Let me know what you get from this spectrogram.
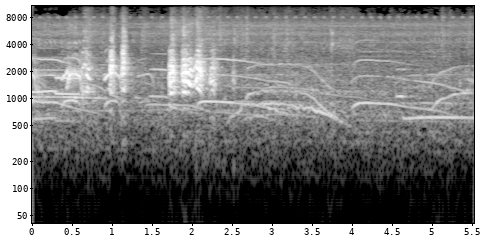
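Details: Overlapping jackal wails rising and falling in long, swooping glides, broken by a few short, harsh, noisy bursts.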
